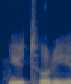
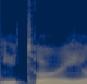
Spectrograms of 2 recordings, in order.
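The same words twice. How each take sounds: First: It is said with a Japanese pronunciation. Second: It is said with an English pronunciation.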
